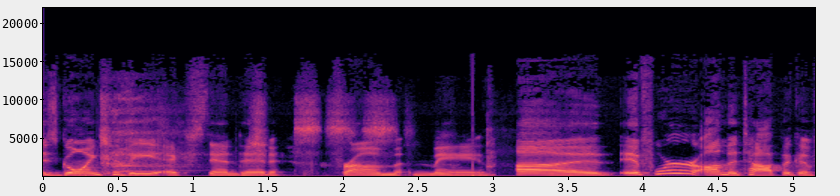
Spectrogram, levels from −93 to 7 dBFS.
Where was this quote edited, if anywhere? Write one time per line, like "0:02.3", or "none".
0:03.0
